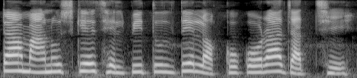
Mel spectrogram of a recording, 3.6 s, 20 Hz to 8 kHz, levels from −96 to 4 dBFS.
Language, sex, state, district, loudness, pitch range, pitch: Bengali, female, West Bengal, Alipurduar, -17 LUFS, 230-280 Hz, 260 Hz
